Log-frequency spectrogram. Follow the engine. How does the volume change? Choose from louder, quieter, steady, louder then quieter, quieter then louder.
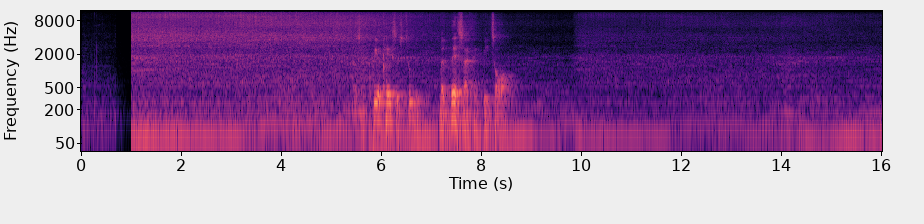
quieter.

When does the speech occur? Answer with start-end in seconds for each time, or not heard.
5.4-8.6.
